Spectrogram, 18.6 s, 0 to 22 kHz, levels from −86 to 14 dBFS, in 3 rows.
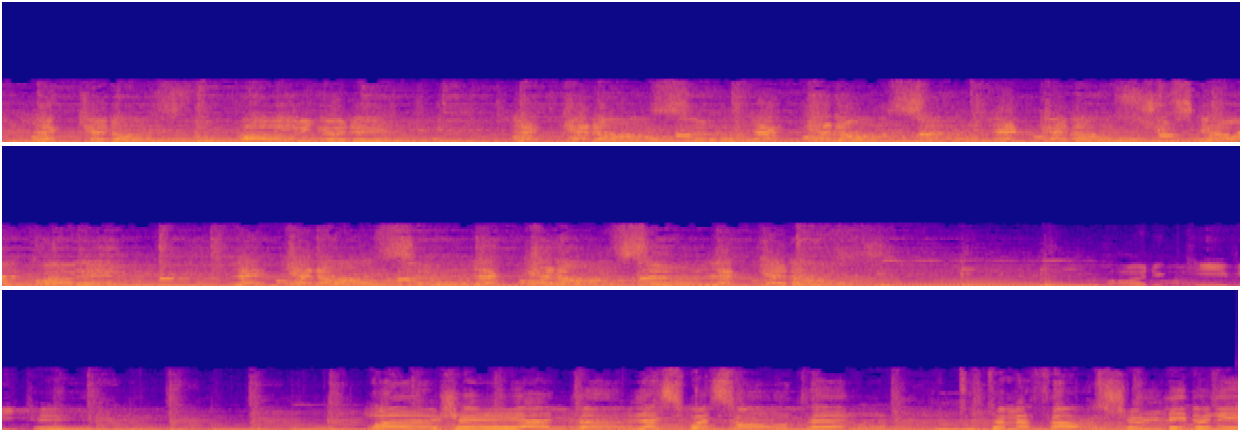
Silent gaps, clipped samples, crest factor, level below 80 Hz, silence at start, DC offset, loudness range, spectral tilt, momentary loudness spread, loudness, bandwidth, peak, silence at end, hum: none; under 0.1%; 16 dB; -34 dBFS; 0 s; under 0.1%; 5 LU; -4.5 dB/octave; 9 LU; -16 LUFS; 10 kHz; 0 dBFS; 0 s; none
